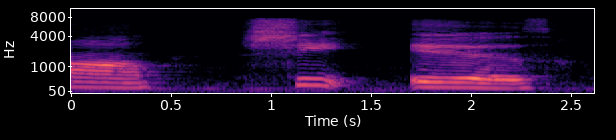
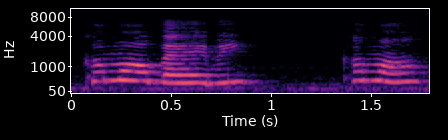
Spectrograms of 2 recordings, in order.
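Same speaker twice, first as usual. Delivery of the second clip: high, tender motherly voice; welcoming mom; 12 semitones higher than usual. Retold or imitated. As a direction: invite her in tenderly. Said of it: "call my mom and say".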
